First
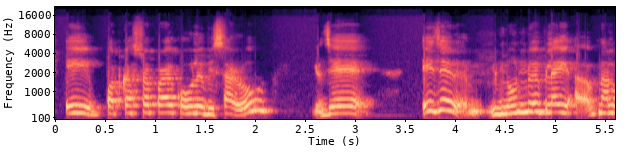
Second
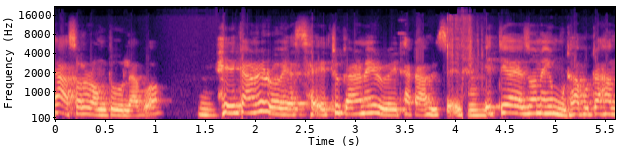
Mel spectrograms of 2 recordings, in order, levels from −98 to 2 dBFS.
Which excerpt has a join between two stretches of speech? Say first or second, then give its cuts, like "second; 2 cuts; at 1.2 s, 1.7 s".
second; 1 cut; at 4.1 s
